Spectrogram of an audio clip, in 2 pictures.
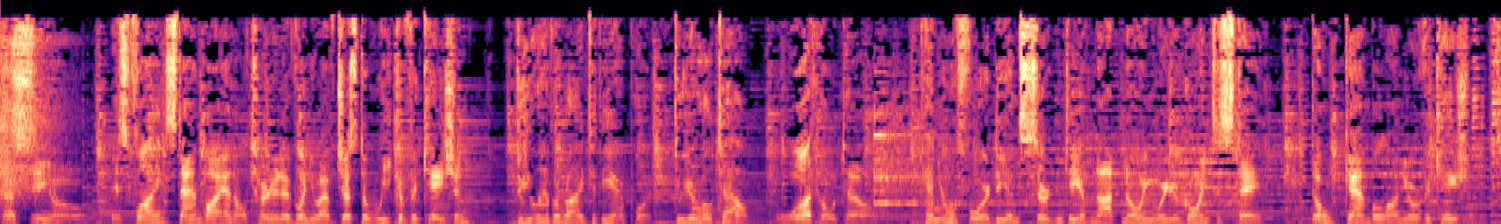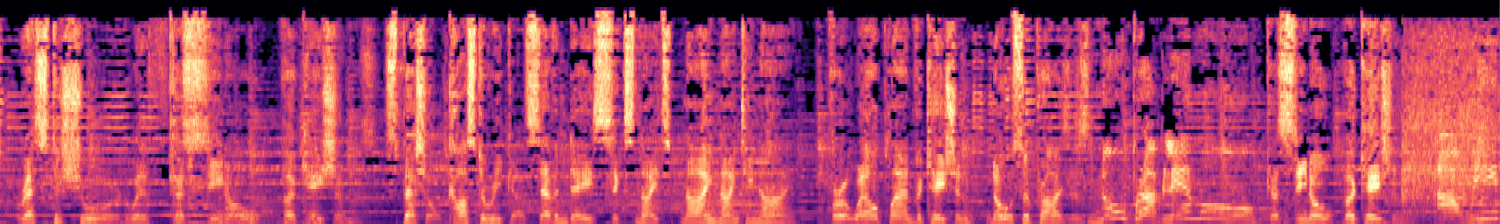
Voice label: Voice Demo; men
